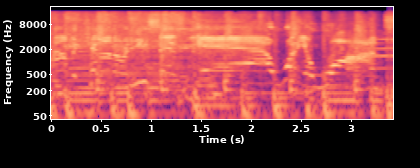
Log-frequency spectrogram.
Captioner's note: snarkily; guitar fill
